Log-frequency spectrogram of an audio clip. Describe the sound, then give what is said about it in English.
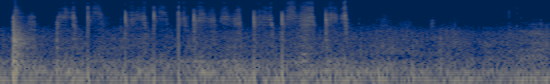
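Faint scratchy strokes of writing on a board during a physics lecture, a quick series of short marks at steady low volume with no clear pauses. “Let me write the absolute value of I for you.”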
